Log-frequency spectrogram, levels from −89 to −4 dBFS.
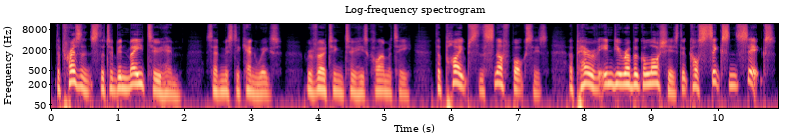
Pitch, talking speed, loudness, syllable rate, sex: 150 Hz, 165 wpm, -19 LUFS, 4.7 syllables/s, male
